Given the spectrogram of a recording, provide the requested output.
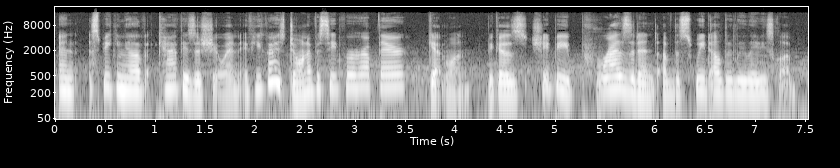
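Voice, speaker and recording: A woman acts out a tomboyish female demon with a medium-pitched voice. She is sardonic and relaxed, needling the listener with casual taunts, as in an audio roleplay. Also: a little fast, few pauses, slight background noise, natural voice. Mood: fond, casual. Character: sardonic tomboy female demon, relaxed, teasing, secretly fond of simple pleasures. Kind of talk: scripted roleplay monologue to a listener.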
